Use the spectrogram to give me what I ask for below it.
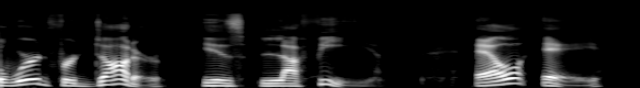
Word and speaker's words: fille: The word for daughter is la fille. L-A-F-I-L-L-E. The double L sounds like a Y sound.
